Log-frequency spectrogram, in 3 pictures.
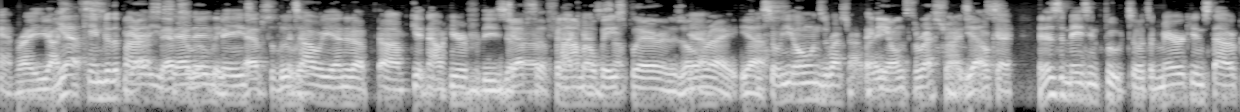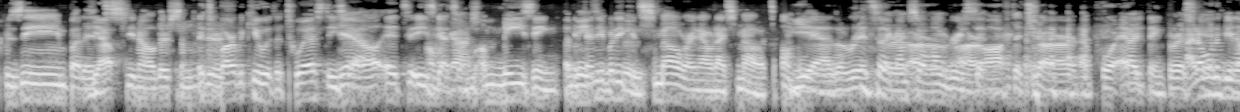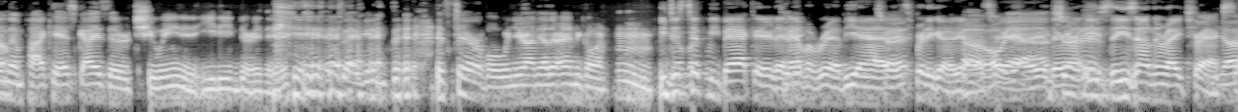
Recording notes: We had a chance to record him playing a song for us at the podcast recording. Podcast was recorded at This Little Pig restaurant.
